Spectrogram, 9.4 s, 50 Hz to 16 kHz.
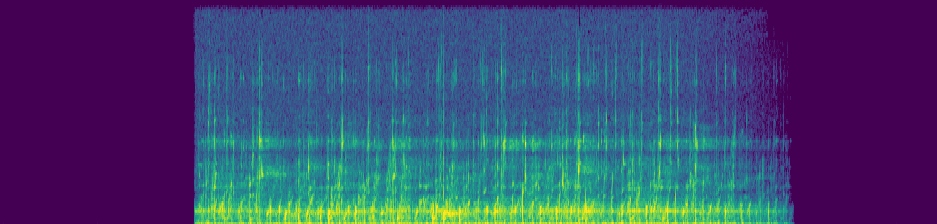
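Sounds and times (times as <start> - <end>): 
liquid boiling with popping and gurgling: 2.0 - 7.9.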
